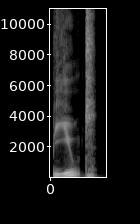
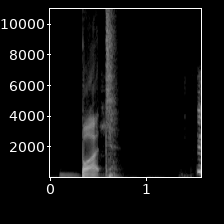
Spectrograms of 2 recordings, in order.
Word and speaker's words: Butte: learned that is not that the county is pronounced Butte and not but the county so that's good to know we should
